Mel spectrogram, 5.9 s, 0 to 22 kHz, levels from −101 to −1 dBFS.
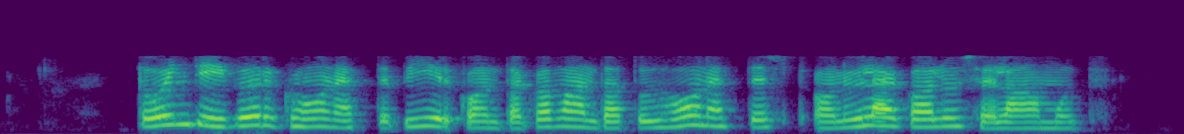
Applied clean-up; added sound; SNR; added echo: none; none; none; none.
